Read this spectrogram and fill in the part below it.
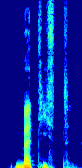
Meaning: baptist; Baptist
- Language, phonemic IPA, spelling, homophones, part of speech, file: French, /ba.tist/, baptiste, batiste, noun, Fr-baptiste.ogg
